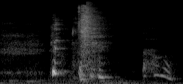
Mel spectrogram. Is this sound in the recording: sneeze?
yes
